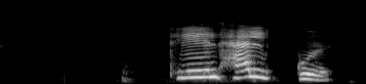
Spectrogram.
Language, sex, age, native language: Icelandic, female, 9, Icelandic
